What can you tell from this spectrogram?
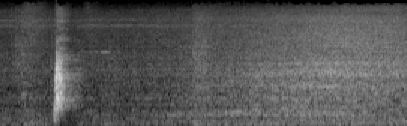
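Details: On garbage day, one of the dogs Prince and Tyson gives a single sharp bark near the start, followed by the steadily rising rumble of an approaching vehicle.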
